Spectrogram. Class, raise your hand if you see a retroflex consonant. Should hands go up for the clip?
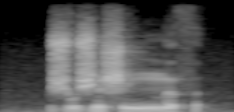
yes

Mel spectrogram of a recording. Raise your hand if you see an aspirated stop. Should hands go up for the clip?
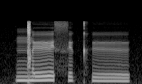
yes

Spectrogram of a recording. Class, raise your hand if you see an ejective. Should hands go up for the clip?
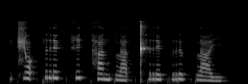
no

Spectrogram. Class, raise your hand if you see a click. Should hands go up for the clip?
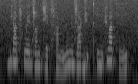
no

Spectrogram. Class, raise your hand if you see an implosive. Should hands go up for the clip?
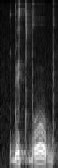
yes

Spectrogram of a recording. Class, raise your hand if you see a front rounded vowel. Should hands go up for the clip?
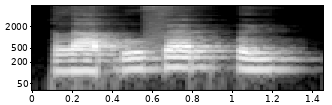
yes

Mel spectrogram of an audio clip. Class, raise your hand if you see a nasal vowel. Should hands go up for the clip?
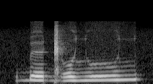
no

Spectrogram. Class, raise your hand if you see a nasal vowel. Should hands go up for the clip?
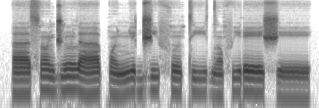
yes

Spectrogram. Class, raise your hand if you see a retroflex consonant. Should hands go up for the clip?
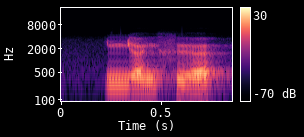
no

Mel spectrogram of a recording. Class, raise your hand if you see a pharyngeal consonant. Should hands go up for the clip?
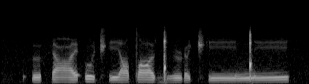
yes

